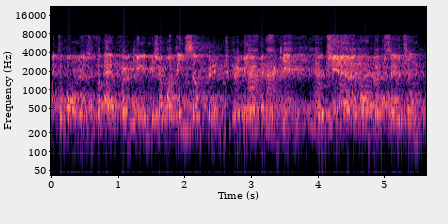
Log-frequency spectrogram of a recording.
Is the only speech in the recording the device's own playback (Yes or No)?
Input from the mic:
No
